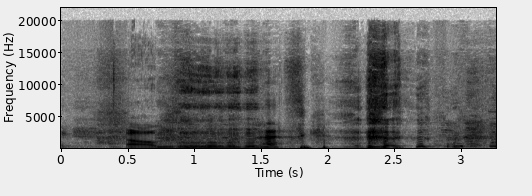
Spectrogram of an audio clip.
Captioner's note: laughter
